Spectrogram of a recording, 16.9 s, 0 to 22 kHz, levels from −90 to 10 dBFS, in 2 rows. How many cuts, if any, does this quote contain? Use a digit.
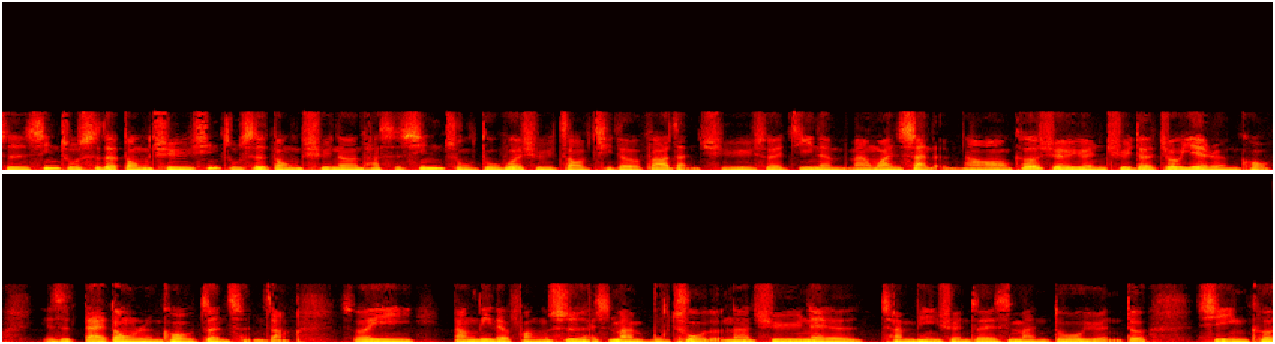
0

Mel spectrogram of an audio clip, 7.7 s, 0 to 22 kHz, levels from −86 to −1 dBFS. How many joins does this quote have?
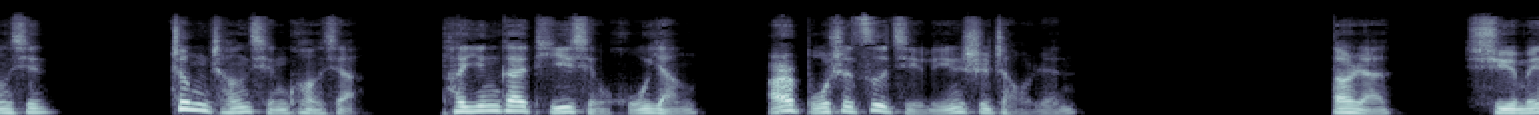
1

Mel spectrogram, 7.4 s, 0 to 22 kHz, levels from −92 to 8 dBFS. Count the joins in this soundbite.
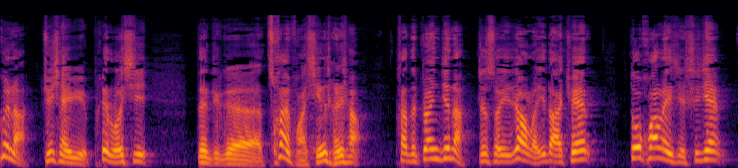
1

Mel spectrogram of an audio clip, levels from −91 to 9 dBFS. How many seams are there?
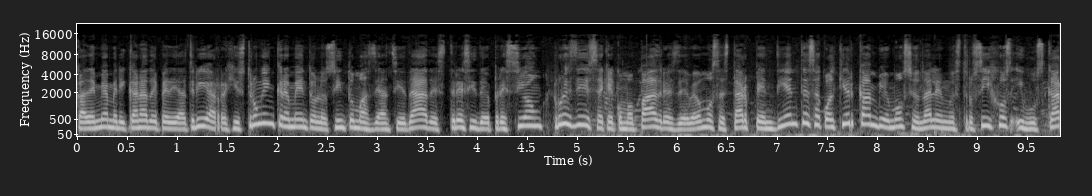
1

